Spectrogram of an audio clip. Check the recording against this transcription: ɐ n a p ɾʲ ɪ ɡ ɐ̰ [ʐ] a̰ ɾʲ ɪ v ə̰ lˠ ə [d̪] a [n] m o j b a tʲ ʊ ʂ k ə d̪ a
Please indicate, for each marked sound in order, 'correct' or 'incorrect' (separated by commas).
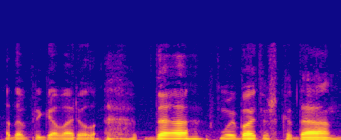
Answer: incorrect, correct, incorrect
